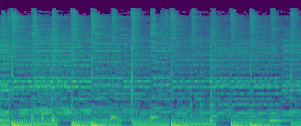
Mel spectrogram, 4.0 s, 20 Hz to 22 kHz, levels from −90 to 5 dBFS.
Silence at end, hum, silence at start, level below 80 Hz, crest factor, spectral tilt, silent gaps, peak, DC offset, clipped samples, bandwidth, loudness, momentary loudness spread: 0 s; none; 0 s; -22 dBFS; 16 dB; -3.5 dB/octave; none; -2 dBFS; under 0.1%; under 0.1%; 17 kHz; -21 LUFS; 6 LU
